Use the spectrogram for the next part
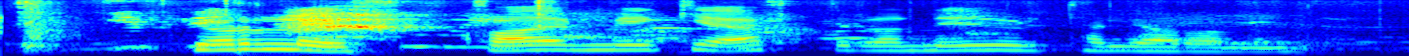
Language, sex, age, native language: Icelandic, male, 12, Icelandic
